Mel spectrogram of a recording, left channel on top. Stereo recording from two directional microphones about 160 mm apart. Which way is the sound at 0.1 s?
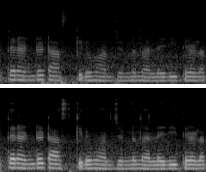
15° right (ahead or behind).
